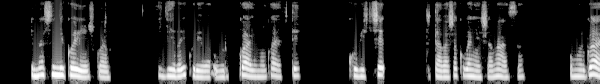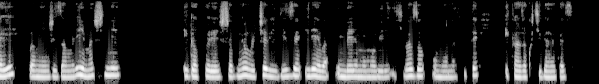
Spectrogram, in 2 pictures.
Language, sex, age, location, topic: Kinyarwanda, female, 18-24, Kigali, health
